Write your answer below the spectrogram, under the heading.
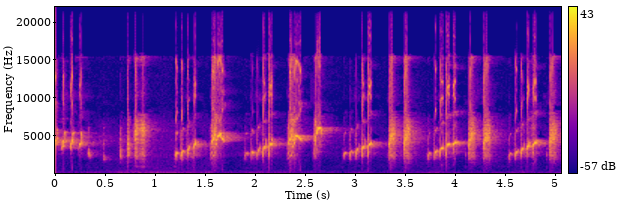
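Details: A Long-tailed shrike in sound therapy for a non-singing bird delivers rising slurred whistles and harsh chattering notes, each phrase sweeping upward, repeated over a few seconds.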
